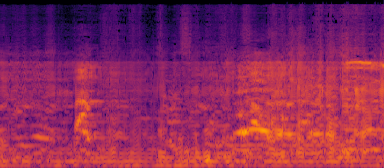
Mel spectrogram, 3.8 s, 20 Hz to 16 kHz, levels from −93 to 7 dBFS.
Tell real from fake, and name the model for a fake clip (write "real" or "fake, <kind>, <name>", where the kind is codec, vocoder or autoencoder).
fake, vocoder, BigVGAN v2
